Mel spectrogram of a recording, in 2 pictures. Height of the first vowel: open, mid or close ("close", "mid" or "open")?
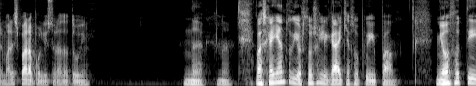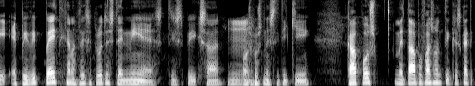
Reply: open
